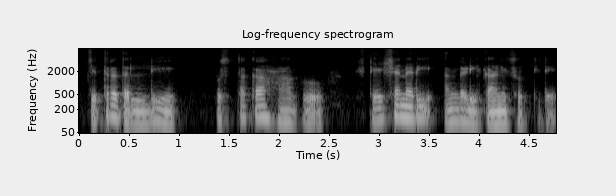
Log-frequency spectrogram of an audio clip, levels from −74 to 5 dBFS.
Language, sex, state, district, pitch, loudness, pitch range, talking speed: Kannada, male, Karnataka, Shimoga, 100 Hz, -29 LUFS, 85-115 Hz, 75 wpm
